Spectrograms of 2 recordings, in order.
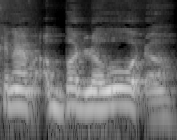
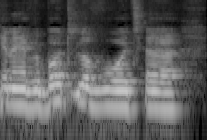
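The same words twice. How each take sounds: First: It is said in a UK accent, consonants dropped. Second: It is said in a plain, clear accent.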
